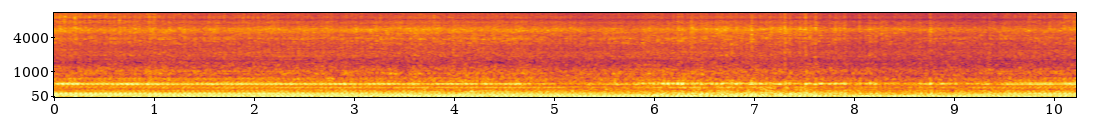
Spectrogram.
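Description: A deep, throaty drone with a rough puffing chatter at idle grows louder on the revs, typical of a leaking exhaust.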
